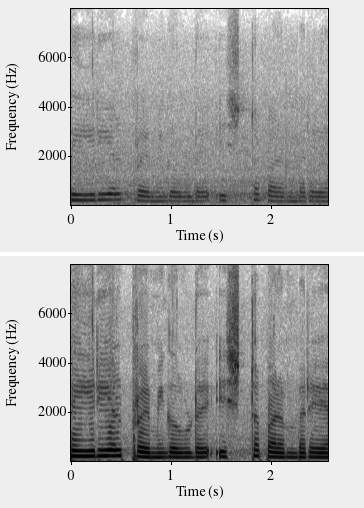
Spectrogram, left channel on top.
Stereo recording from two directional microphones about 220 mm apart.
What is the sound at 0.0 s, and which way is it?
Speech, 50° right (ahead or behind).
